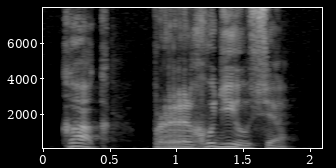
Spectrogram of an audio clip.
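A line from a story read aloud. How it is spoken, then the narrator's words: Grumbling. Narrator (Russian): проворчал ослик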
